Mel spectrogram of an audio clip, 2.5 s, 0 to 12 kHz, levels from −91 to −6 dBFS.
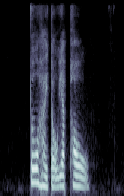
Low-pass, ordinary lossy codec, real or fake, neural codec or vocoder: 10.8 kHz; AAC, 48 kbps; fake; codec, 24 kHz, 3 kbps, HILCodec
